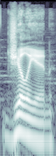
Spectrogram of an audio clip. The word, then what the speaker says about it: Jillian: Because this is usually Jillian. Yeah. It's weird how we've got Gilliam, hard G, Jillian, soft G.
